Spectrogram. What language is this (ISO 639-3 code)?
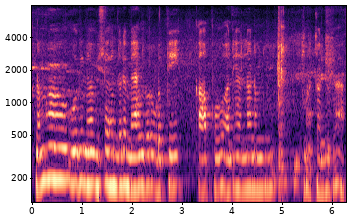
kan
